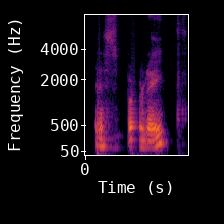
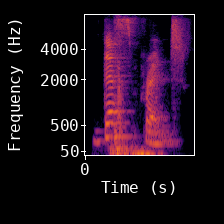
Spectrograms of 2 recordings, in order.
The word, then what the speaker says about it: desperate: Desperate. Desperate. We don't say desperate, but desperate, okay? Let's see. Desperate. Desperate is only 2 syllables.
